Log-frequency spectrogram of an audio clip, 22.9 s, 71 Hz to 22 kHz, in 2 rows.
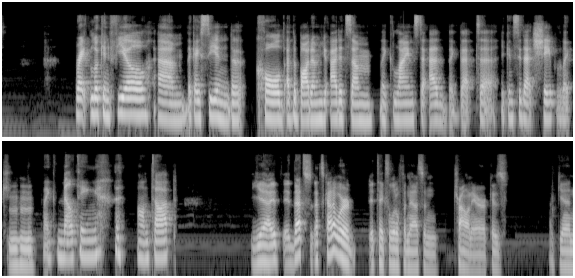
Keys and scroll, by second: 0.0 3, 3.6 1, 5.8 6, 8.9 2, 11.1 Up, 12.2 Up, 12.9 Down, 14.9 Delete, 15.4 0, 17.7 Delete, 19.3 3.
